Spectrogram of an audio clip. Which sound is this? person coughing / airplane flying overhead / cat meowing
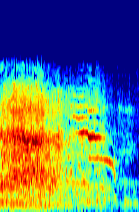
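cat meowing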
